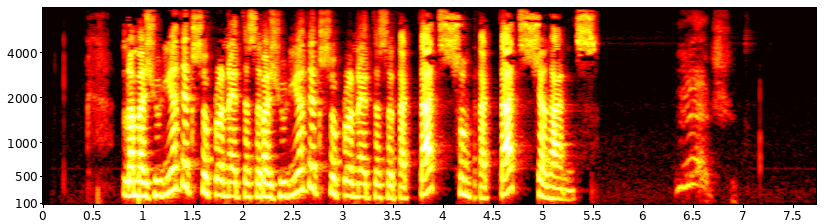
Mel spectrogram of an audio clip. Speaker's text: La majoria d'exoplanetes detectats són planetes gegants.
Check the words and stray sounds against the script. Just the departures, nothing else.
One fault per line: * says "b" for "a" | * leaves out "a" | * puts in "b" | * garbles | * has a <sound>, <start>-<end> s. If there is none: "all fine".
* puts in "majoria d'exoplanetes"
* says "detectats" for "planetes"
* has a sneeze, 6.3-7.0 s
